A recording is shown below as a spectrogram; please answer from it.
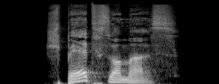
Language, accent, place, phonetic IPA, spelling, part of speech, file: German, Germany, Berlin, [ˈʃpɛːtˌzɔmɐs], Spätsommers, noun, De-Spätsommers.ogg
- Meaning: genitive singular of Spätsommer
